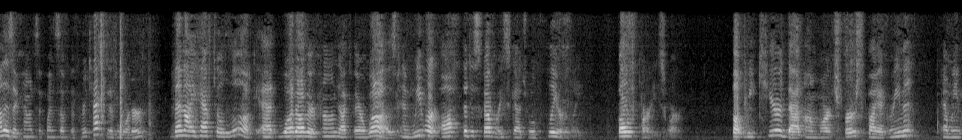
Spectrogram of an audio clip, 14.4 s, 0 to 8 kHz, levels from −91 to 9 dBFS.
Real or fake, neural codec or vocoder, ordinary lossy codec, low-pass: fake; codec, 16 kHz in and 24 kHz out, 2.2 kbps, FireRedTTS-2 codec; MP3, 64 kbps; 7.2 kHz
